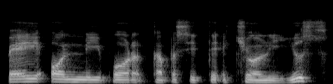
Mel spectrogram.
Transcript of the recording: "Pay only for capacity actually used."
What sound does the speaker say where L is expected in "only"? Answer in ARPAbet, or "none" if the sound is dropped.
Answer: none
